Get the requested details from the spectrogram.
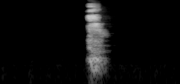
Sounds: Sneeze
